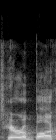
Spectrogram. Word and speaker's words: Tara Buick: Quick update, Tara Buick is actually pronounced Tara Buck, so I apologize that I have been messing that up.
